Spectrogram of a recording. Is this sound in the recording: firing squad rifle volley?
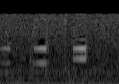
no

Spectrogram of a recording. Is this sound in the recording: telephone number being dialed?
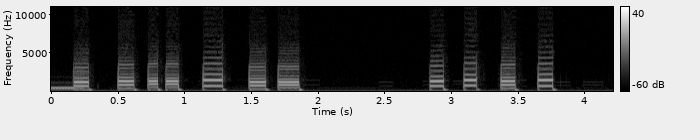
yes

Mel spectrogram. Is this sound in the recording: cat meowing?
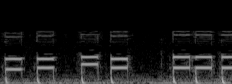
no

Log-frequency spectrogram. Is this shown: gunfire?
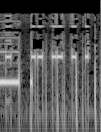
no

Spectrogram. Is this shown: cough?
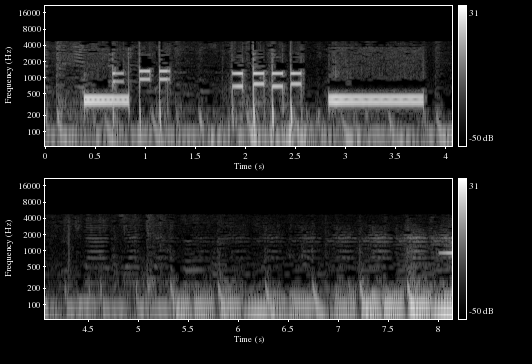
no

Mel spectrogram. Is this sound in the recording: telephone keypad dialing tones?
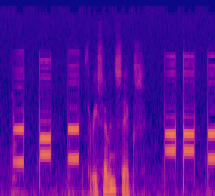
yes

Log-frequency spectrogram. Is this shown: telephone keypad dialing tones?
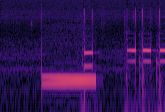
yes

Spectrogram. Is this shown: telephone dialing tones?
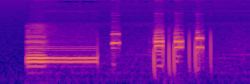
yes

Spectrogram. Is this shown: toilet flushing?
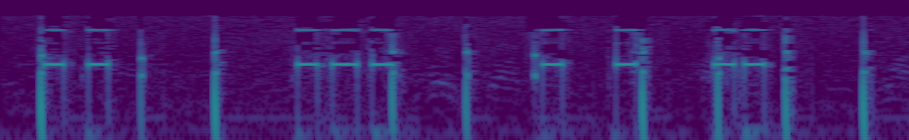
no

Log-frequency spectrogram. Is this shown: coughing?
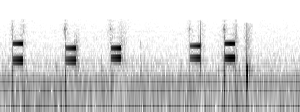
no

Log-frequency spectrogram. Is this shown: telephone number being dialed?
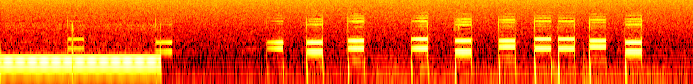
yes

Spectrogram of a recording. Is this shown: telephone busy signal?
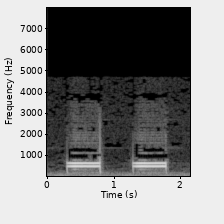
yes

